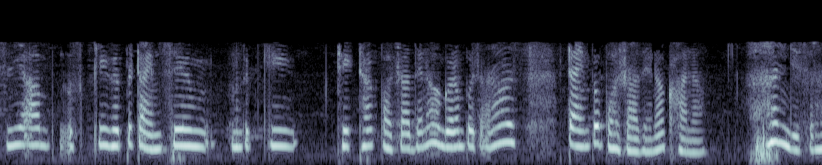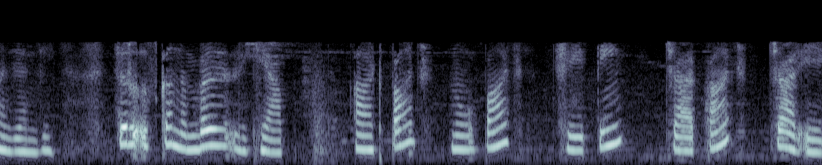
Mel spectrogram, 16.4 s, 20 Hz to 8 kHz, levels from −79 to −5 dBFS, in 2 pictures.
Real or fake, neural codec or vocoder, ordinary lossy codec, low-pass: real; none; AAC, 16 kbps; 7.2 kHz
